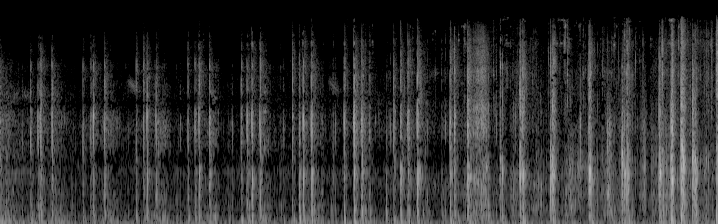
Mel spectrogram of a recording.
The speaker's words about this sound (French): L'identification de ce son, Michel Denisot. C'est le galop des chevaux sur des pavés.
